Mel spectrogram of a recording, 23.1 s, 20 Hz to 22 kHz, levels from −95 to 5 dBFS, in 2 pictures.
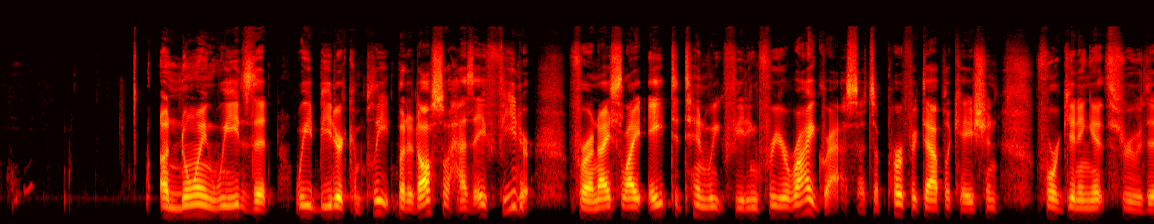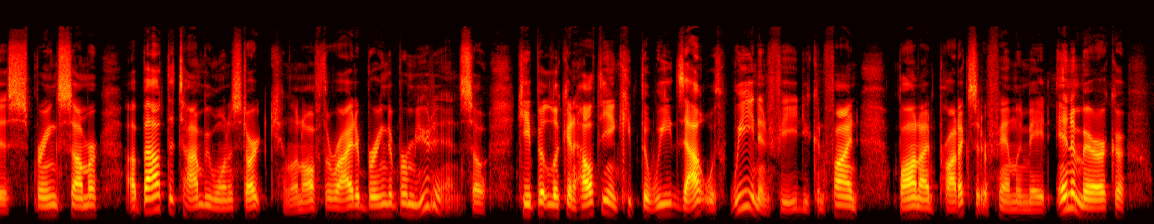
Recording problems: thin; very; fading below 350 Hz

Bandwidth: 14.5 kHz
